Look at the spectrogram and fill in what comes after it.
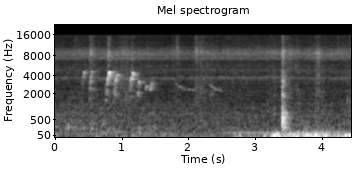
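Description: Birds chirping: a quick run of short high chirps about a second in, then a few lower falling chirps. A low rumble comes in near the end.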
